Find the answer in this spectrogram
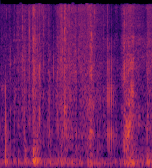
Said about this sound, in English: All right, so let's go ahead and dig in because I'm really excited for this. Grab my handy dandy scissors here and just rip into it.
